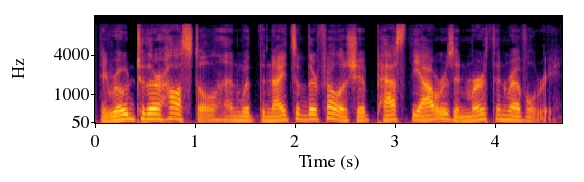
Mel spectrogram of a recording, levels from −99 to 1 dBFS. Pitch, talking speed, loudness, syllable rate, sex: 150 Hz, 245 wpm, -18 LUFS, 5.5 syllables/s, male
